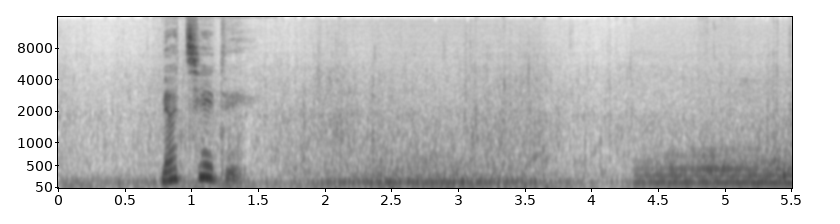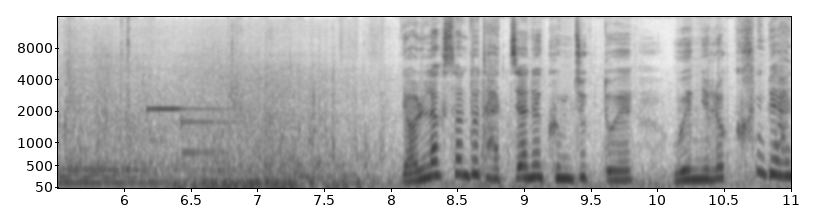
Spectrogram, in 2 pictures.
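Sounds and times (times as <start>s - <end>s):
motor boat engine running: 0.0s - 10.7s
sustained chord of steady tones: 4.3s - 7.4s.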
